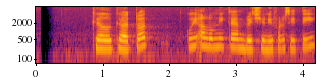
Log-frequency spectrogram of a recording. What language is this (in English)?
Javanese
